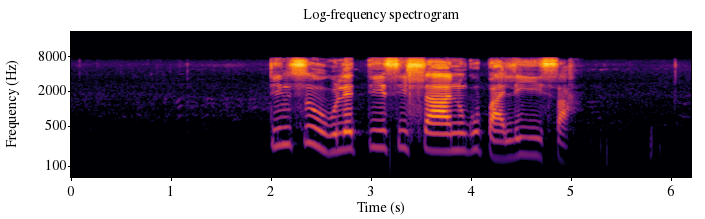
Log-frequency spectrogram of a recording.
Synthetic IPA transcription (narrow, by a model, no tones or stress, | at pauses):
tʼint͡sʼuk̬uletʼisiɬanuk̬ub̥ʱaliːsa̰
